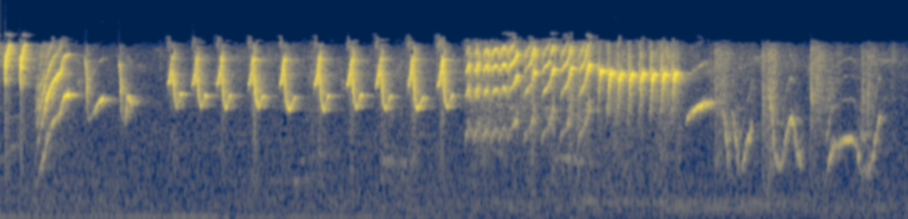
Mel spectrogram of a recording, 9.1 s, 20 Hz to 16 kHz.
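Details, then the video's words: Asian pied starling (jalak suren) that won first place at the ANF Bird Cup 1 singing competition in Indonesia, April 2014: a fast series of sharp, high, down-slurred whistled notes, then a dense chattering trill, ending in lower slurred whistles. "JUARA 1 LOMBA KICAU JALAK SUREN INDONESIA"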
